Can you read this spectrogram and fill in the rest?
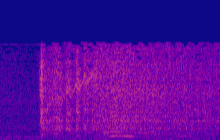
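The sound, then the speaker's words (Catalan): The engine of the president's official car cranks and catches with a sharp click, then settles into a steady, low idling rumble, with no voices, as the car sets off for the Fundació Miró in Catalonia. “Trajecte amb el cotxe oficial del president cap a la Fundació Miró.”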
